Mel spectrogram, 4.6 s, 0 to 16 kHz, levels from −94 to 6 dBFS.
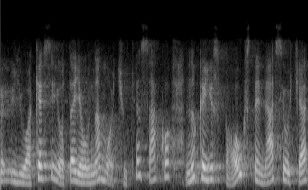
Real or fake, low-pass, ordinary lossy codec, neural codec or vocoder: real; 7.2 kHz; Opus, 32 kbps; none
